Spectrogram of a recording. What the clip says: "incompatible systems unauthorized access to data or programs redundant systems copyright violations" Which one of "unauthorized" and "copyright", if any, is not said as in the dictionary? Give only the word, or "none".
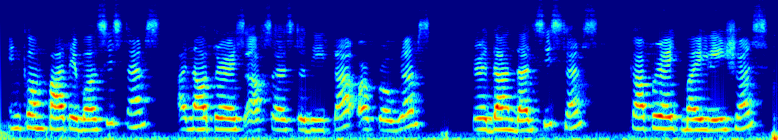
unauthorized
